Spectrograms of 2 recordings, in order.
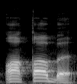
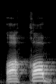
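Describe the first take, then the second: First: The final b bursts out with a bounce. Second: The final b is clipped without release. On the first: The speaker calls it right. "এই দুইটা ঠোঁট দ্রুত আবার আলাদা হয়ে গেল।" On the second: The speaker calls it wrong. "এভাবে বলছি না কিন্তু"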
